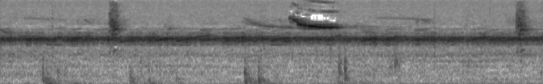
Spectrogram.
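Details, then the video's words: A really loud bunch of spring peepers calling together: a dense, continuous high-pitched ringing drone, broken by a few soft low thuds and one brief higher chirp. "Spring Peepers"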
